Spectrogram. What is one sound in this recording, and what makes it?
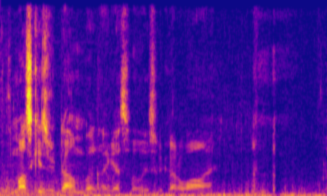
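A man talks with animation outdoors.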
